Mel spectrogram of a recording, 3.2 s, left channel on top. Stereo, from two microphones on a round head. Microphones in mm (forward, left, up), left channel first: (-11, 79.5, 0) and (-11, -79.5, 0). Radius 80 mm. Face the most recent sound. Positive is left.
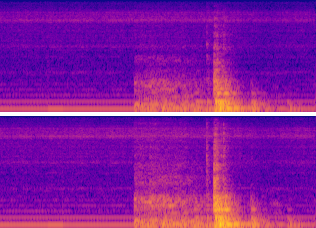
turn(degrees=-50)  # may be behind; listen again after turning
